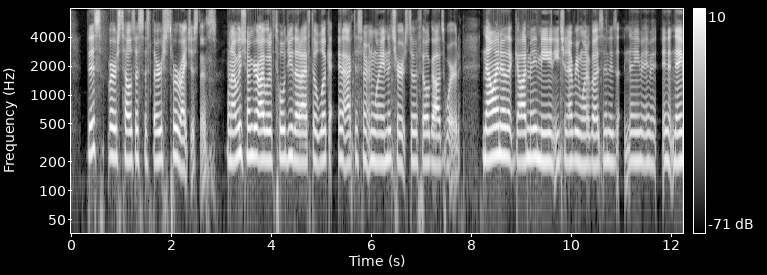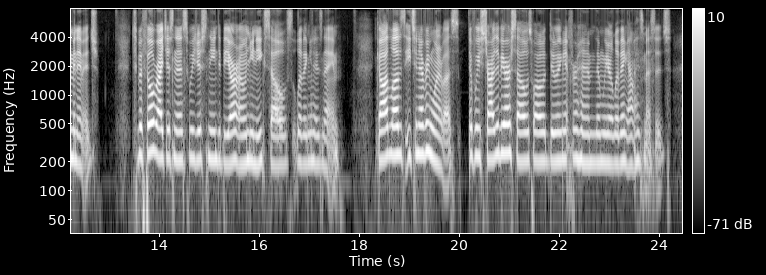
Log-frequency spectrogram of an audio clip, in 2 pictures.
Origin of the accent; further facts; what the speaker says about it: Louisville, Kentucky, United States; I'm a senior from Louisville, Kentucky.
